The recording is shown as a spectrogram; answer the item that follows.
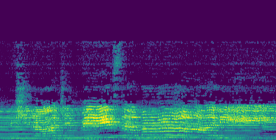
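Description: A young girl singing a melody, accompanying herself on a harmonium whose steady held notes sound beneath her voice.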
